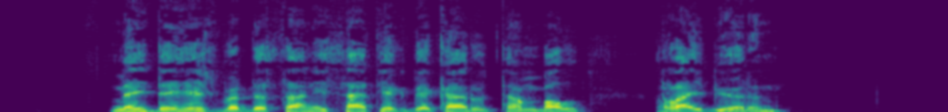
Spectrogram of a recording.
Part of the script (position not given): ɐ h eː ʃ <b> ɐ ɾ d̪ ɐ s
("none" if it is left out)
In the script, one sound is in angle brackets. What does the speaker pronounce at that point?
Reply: b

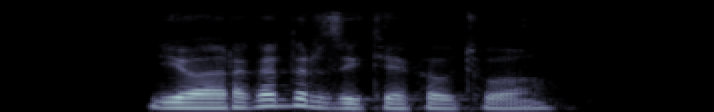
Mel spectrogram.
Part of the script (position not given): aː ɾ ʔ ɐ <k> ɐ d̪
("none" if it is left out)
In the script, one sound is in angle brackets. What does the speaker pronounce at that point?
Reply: k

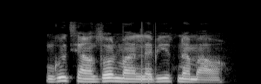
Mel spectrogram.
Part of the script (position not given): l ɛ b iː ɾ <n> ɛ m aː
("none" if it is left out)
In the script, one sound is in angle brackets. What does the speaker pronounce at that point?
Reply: n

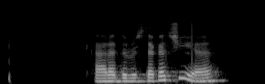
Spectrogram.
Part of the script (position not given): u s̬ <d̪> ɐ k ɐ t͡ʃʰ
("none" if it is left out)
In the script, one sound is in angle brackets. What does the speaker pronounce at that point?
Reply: t̪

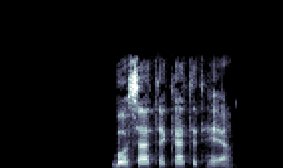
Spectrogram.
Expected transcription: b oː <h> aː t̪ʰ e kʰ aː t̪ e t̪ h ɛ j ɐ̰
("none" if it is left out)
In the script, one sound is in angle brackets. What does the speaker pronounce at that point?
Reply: s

